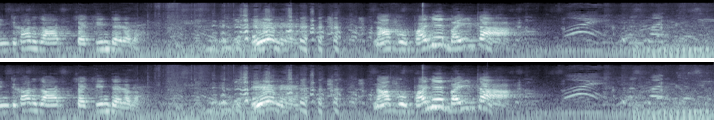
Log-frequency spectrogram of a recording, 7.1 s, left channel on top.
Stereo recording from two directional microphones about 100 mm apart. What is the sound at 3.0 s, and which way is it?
A man's voice, 15° right (ahead or behind).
